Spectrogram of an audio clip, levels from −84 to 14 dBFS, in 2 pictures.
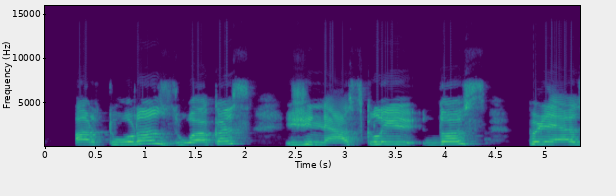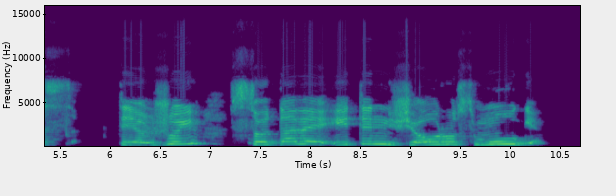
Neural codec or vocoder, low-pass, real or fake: none; 14.4 kHz; real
